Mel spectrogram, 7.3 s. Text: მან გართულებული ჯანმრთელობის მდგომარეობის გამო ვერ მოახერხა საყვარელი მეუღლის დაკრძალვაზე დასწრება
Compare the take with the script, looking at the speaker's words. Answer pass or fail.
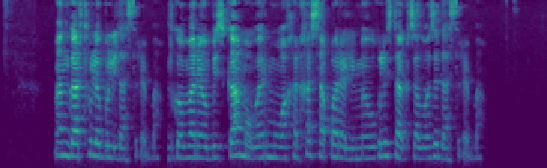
fail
